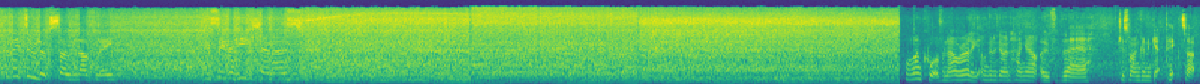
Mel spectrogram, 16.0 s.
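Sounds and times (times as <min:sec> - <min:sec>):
train engine and fan noise: 0:00.0 - 0:12.1.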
